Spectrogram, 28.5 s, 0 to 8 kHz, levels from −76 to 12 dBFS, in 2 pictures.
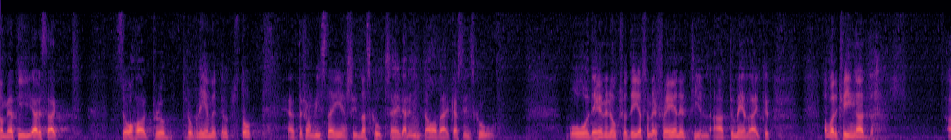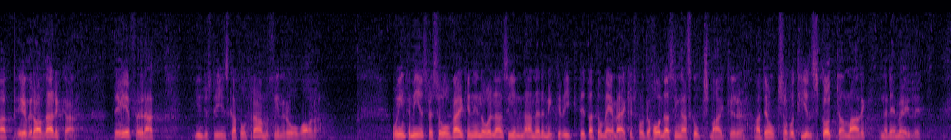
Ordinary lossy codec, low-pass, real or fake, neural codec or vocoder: none; none; fake; codec, 16 kHz, 1.1 kbps, Voila-Tokenizer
